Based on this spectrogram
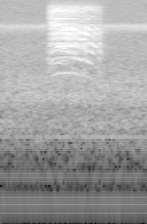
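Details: Gray catbird in the wild in Canada giving a single harsh, cat-like mew of about half a second, a buzzy nasal note rich in overtones, over a quiet steady background hiss.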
